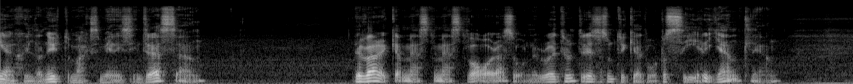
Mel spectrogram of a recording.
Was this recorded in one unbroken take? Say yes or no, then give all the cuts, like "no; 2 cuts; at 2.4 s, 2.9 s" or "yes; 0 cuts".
no; 5 cuts; at 3.5 s, 4.3 s, 6.0 s, 6.4 s, 7.0 s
